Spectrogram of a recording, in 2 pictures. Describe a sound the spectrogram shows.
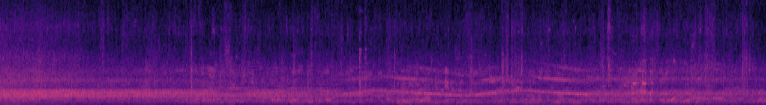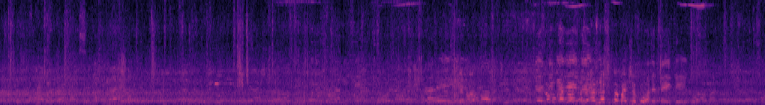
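A large crowd of men murmurs and chatters outdoors.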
